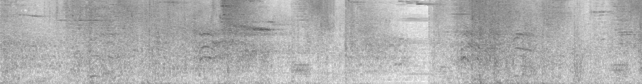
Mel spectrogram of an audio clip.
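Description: Game sound effects of spells and attacks clash and whoosh.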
